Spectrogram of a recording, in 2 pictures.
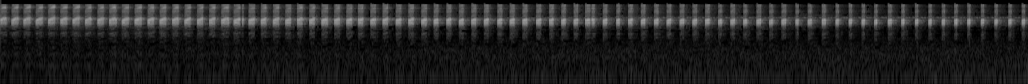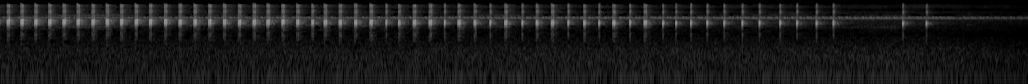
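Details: Captured with a compact digital camera, a large brown cicada shifts from a continuous shrill grinding drone into a rapid string of separate short buzzy pulses, the stuttering form given when it moves. The pulses fade and stop near the end.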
